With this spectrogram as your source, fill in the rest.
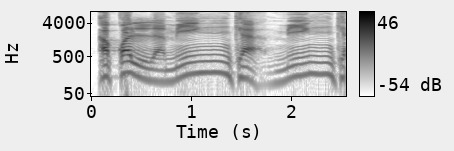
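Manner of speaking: منک with the n held as a nasal hum; ikhfa. Shown as a demonstration. Teacher demonstrating the rule, منک said with a long nasal. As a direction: stretch the hidden n of منک before ک. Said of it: "اخفای حقیقی".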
